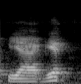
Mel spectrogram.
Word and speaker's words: Piaget: Ya, misalnya ada Piaget. Tulisannya Piaget, tahu ya, tapi dibacanya Piaget.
